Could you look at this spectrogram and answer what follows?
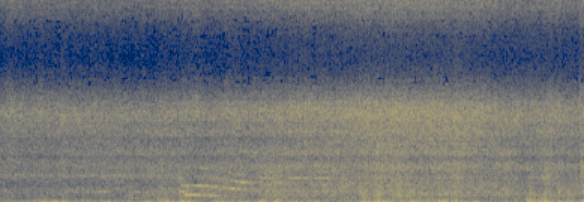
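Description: Inside an electric commuter train pulling away from a station: a steady low rumble of wheels and running gear, with a faint rising whine from the traction motors as it picks up speed.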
